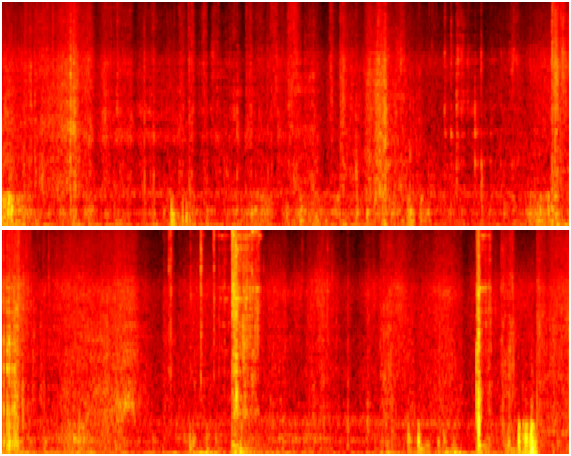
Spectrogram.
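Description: Handling noises in a cramped truck-bed camper: fabric rustling with scattered clicks, clinks and knocks as shoes come off and belongings such as a wallet are set down. The sharpest knocks come about eight seconds in and again just past ten.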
